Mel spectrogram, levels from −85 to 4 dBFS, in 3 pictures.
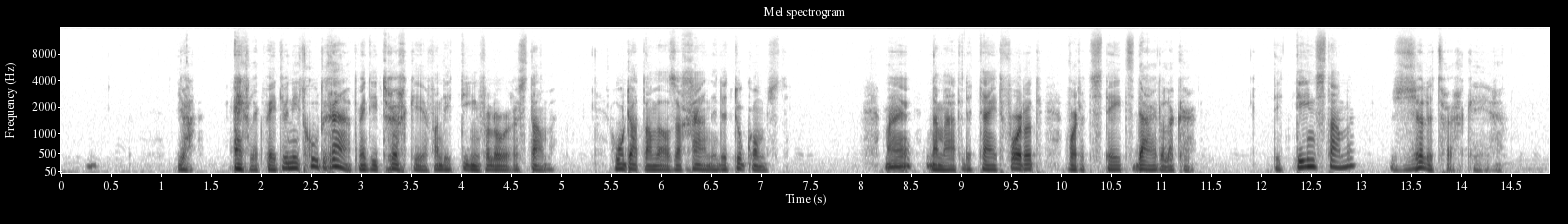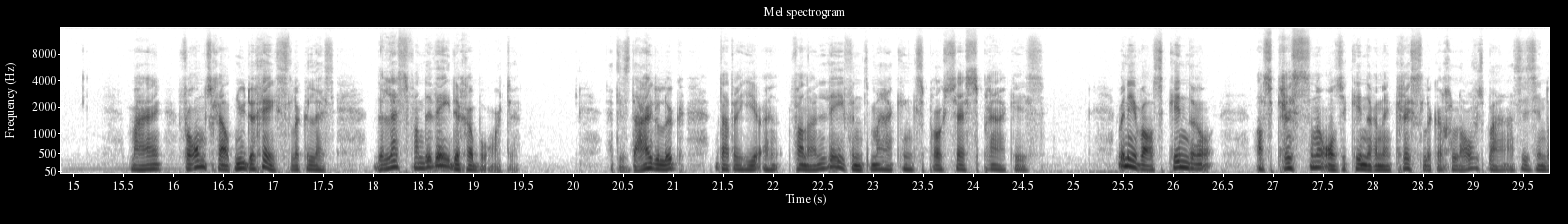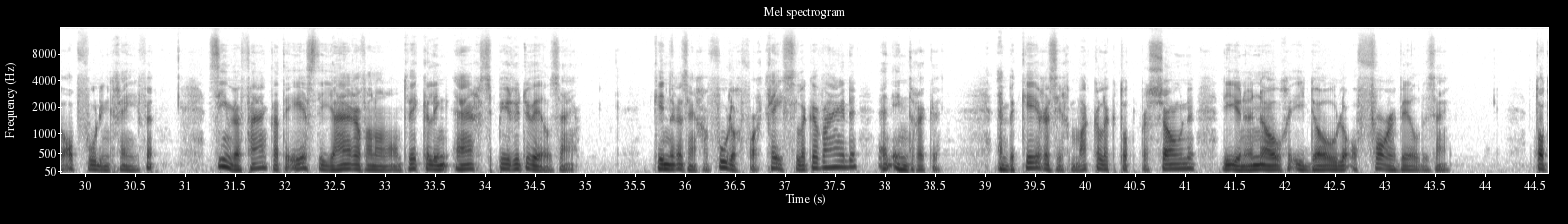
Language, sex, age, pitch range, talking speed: Dutch, male, 60-79, 95-120 Hz, 150 wpm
